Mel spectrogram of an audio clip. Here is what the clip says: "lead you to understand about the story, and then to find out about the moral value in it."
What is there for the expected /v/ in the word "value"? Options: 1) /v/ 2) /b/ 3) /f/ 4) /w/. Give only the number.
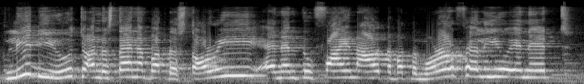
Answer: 3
